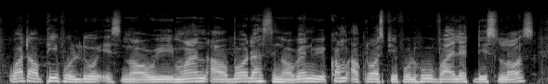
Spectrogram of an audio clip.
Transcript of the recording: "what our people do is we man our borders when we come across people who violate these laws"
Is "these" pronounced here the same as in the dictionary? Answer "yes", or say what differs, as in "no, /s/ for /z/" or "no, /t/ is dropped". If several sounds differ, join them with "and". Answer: no, /s/ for /z/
